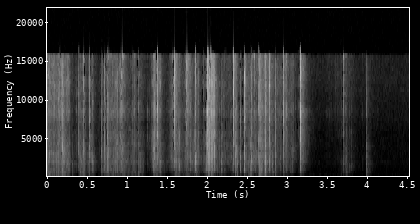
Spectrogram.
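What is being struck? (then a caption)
Clear plastic bag holding small plastic bricks. A small clear plastic bag filled with LEGO plastic bricks from the LEGO Mindstorms mini bot set 40413 is held in both hands while fingertips crinkle and shake it. Dense, bright crinkling and rattling bursts run for about three seconds, then thin out to a few short, sharp crackles before falling silent.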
